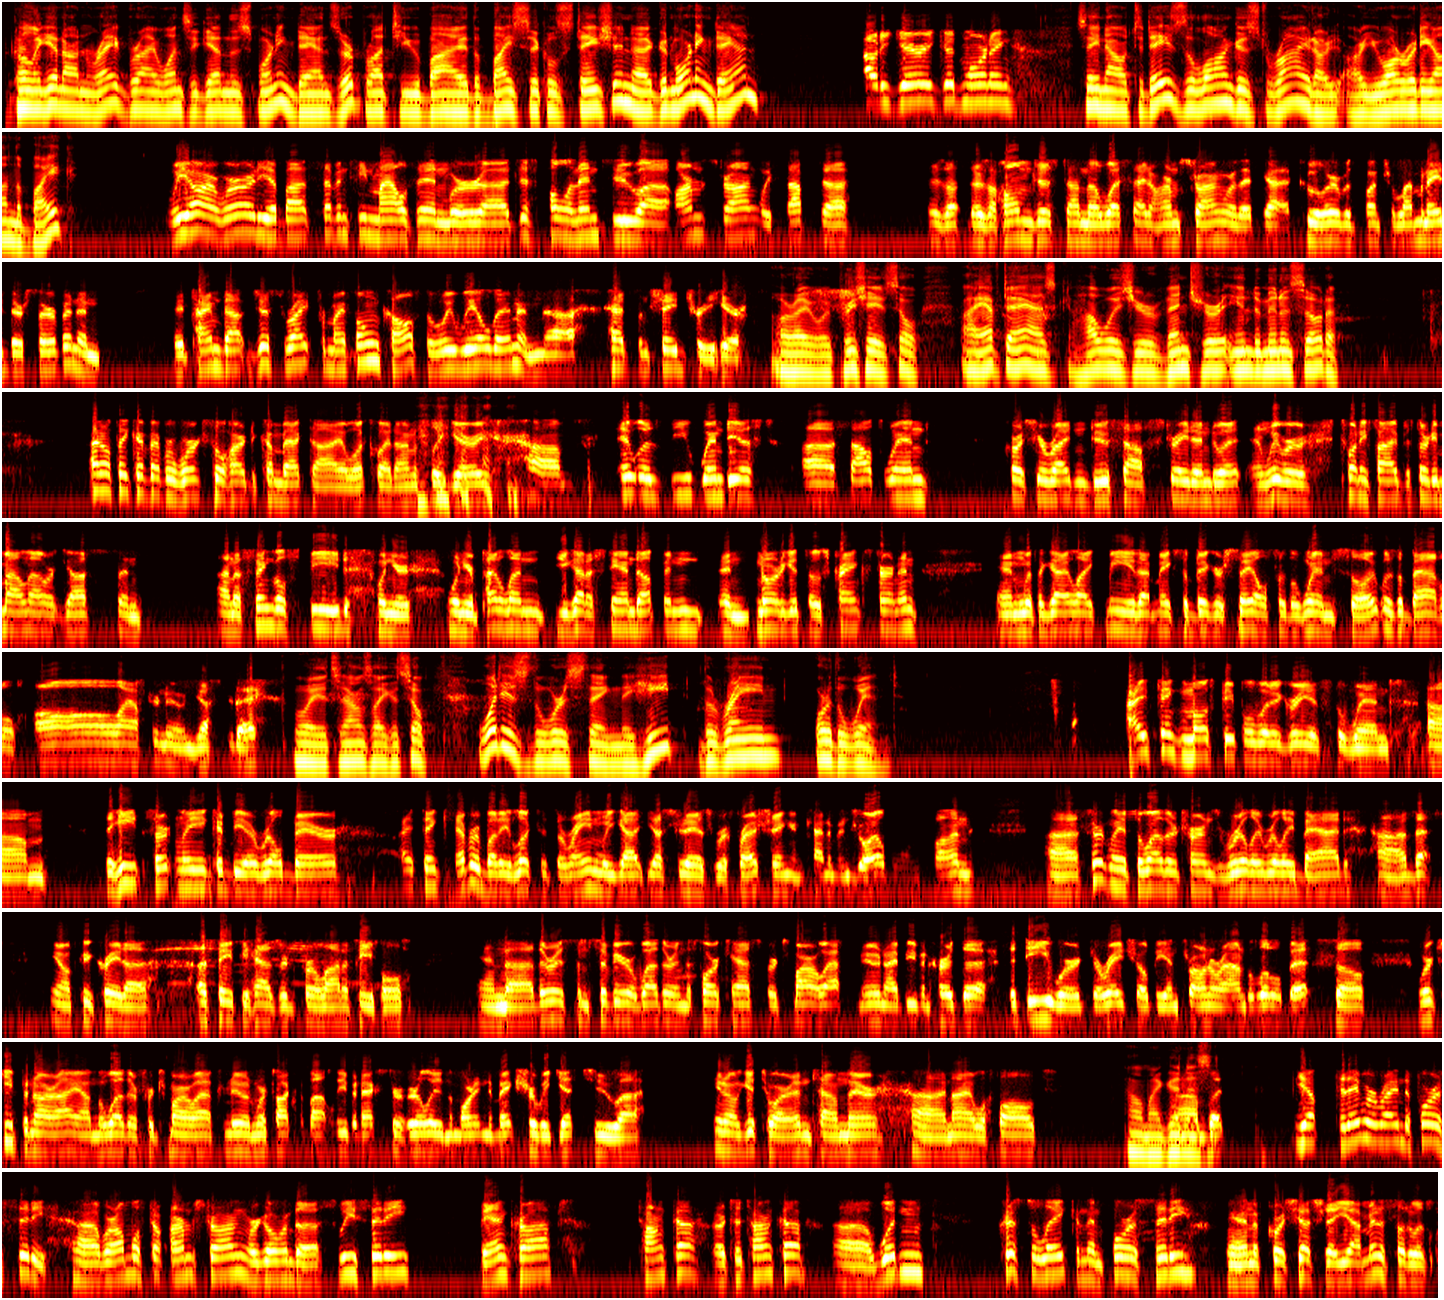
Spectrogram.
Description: Clinton County Supervisor Dan Srp is once again riding on Ragbrai this year and is keeping listeners informed about this unique Iowa event.
If you missed it on the air, todays report is posted below.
